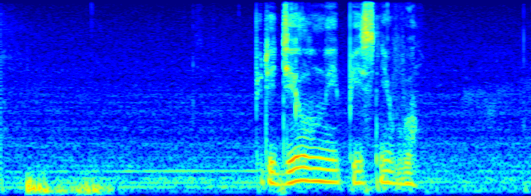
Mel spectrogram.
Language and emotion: Russian, neutral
